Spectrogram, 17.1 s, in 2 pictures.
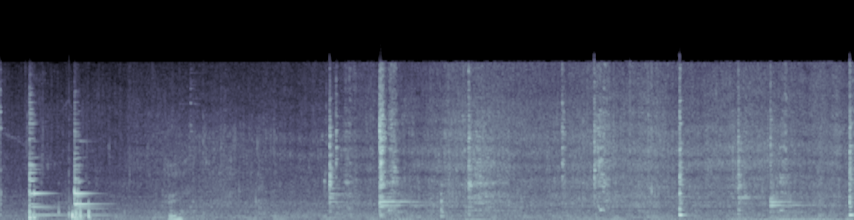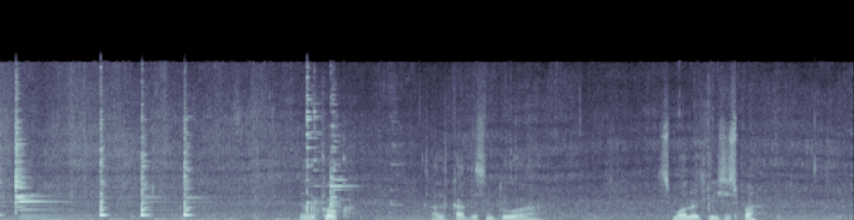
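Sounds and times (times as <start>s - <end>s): onions sizzling in hot oil: 0.0s - 17.0s
metal utensil clinking on pot: 0.3s - 1.2s, 3.3s - 5.0s, 6.8s - 10.6s, 11.6s - 12.2s.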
